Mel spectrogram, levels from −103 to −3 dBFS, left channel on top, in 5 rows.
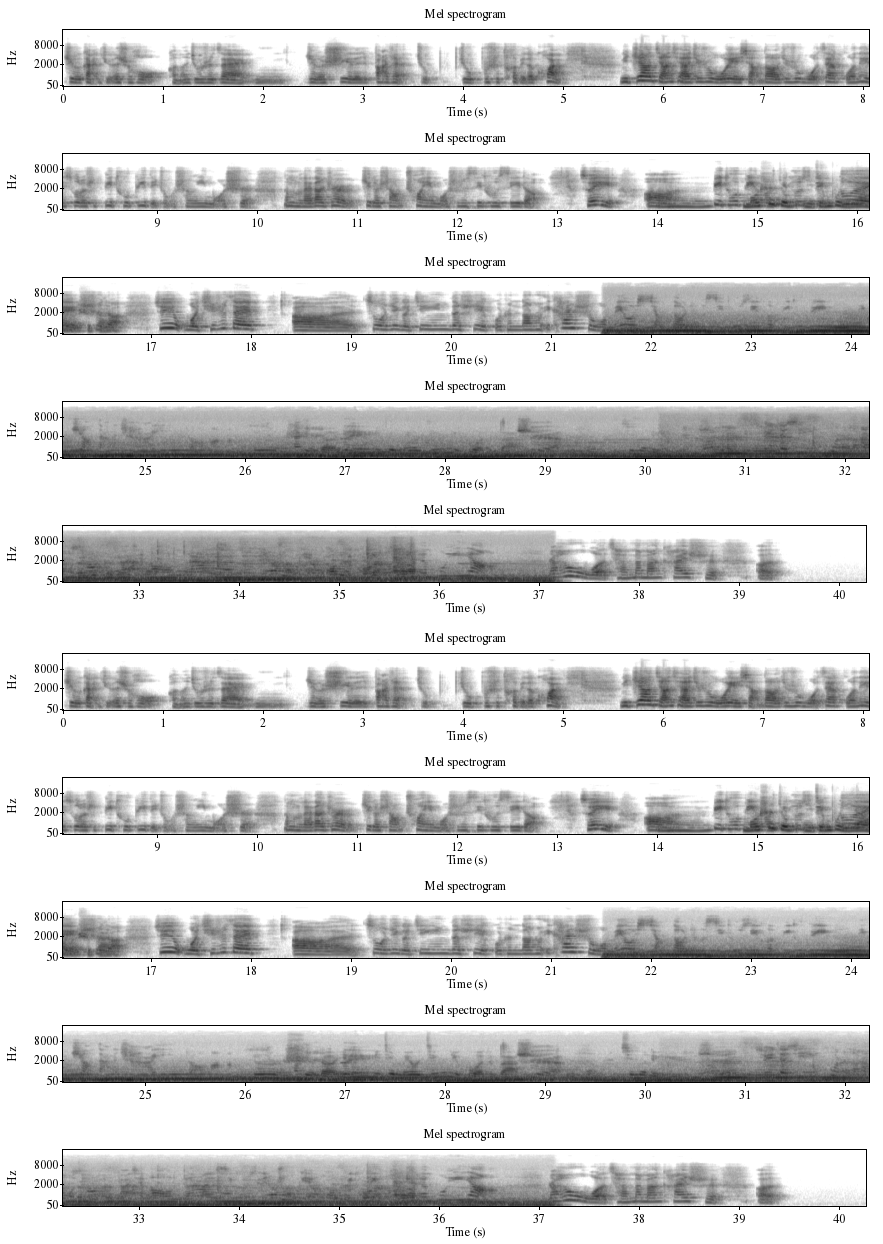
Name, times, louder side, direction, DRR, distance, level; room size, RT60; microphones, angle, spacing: voice 1, 0.0-3.7 4.0-14.2 14.6-18.1 18.4-25.7 26.5-27.4 28.7-29.4 30.5-39.3, equal, 5° left, 1.4 m, -38 dB
voice 2, 14.0-14.5 14.9-16.7 26.1-28.7 29.2-30.4, right 2 dB, 35° right, 1.0 m, -33 dB
sound 1, 21.5-37.2, left 2 dB, 30° left, 0.5 m, -26 dB
sound 2, 30.1-35.8, left 5 dB, 75° left, 0.7 m, -34 dB
13.0 x 7.2 x 2.5 m
head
